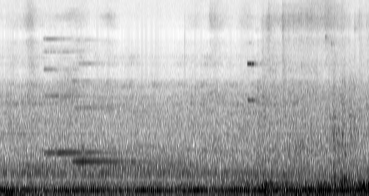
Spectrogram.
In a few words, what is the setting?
elevator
